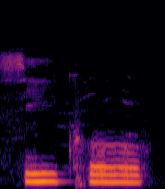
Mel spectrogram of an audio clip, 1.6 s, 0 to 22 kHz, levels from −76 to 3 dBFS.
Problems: background sounds at intervals, background conversations at intervals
